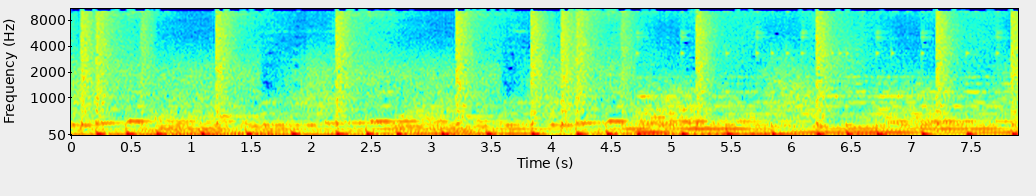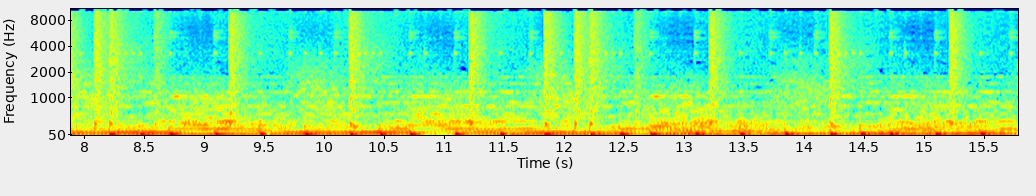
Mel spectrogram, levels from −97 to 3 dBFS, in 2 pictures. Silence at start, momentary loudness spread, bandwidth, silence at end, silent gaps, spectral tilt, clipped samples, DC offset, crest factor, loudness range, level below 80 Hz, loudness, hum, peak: 0 s; 3 LU; 11 kHz; 0 s; none; -4.5 dB/octave; under 0.1%; under 0.1%; 14 dB; 1 LU; -16 dBFS; -18 LUFS; none; 0 dBFS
